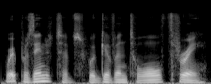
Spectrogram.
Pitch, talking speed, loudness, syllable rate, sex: 105 Hz, 170 wpm, -19 LUFS, 6.5 syllables/s, male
